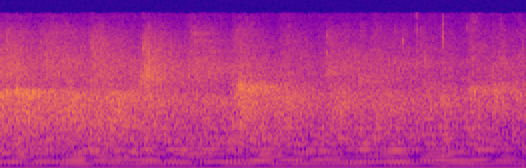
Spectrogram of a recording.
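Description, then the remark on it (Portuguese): An audience claps to the Lord together in a dense, continuous wash of applause for a few seconds, with steady sustained tones humming faintly underneath and no voices standing out. “Aplauda mais forte, até isso, aplauda mais forte ao Senhor, aleluia.”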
